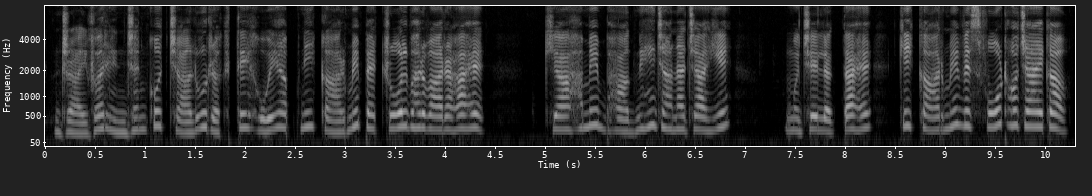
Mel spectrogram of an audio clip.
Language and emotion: Hindi, fearful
